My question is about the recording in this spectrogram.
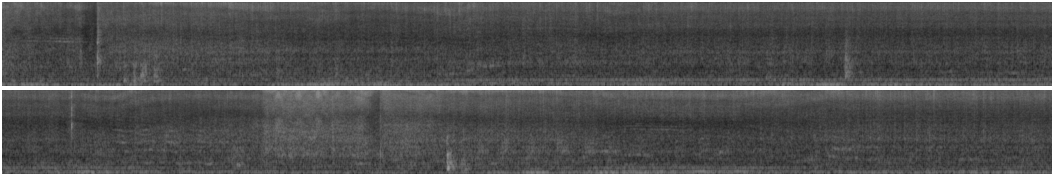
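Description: Fish vorta sizzling as it dry-fries in a black wok over a turned-up gas flame, being browned and crisped, stirred now and then. A few sharp clicks stand out, and the sizzle grows louder for a second or two past the middle.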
